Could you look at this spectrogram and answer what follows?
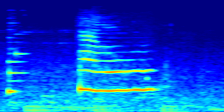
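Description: A cat in the Genius Invokation TCG card game, set in the Cat's Tail tavern, lets out one clear, drawn-out meow in the middle, preceded by a short chirp, over a quiet low background hum.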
